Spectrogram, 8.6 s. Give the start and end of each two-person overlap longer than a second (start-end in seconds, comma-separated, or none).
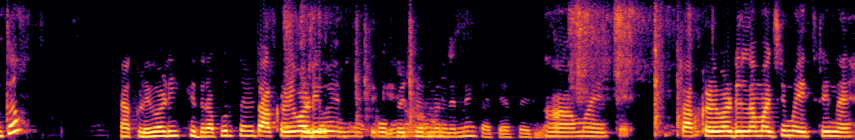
3.0-4.7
